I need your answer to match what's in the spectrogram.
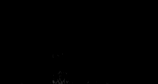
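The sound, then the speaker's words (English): A short, throaty burp erupts after a brief pause, low and gurgly, followed by quiet and then a sudden loud burst of noise at the very end. “Can't stop burping.”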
